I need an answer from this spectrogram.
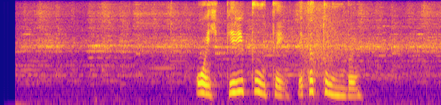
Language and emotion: Russian, neutral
